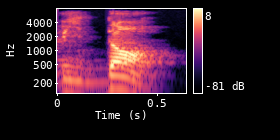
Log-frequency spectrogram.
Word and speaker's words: bidon: will change the sound the N will be pronounced until you add an E to that consonant it will not be pronounced right so le balcon ok un bidon un bidon so no ok another one is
